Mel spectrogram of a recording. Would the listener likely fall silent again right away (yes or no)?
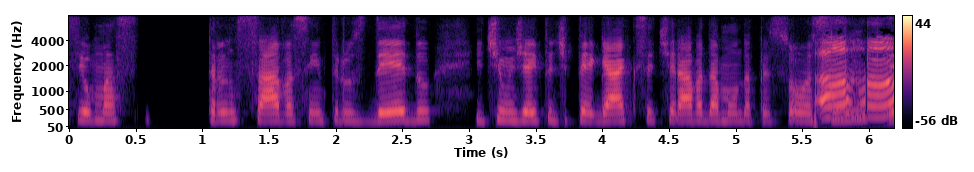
no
